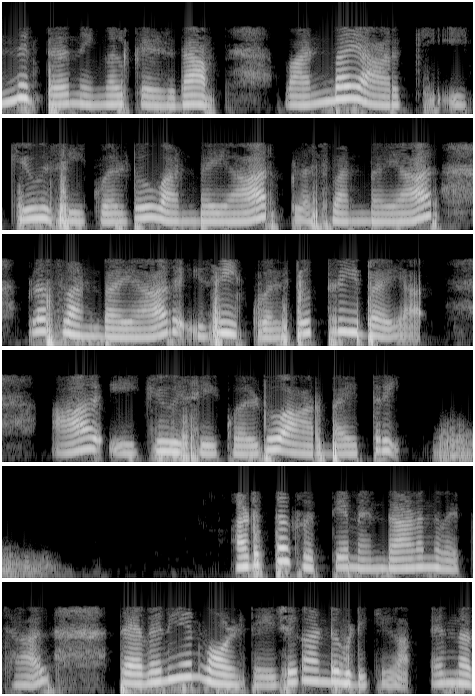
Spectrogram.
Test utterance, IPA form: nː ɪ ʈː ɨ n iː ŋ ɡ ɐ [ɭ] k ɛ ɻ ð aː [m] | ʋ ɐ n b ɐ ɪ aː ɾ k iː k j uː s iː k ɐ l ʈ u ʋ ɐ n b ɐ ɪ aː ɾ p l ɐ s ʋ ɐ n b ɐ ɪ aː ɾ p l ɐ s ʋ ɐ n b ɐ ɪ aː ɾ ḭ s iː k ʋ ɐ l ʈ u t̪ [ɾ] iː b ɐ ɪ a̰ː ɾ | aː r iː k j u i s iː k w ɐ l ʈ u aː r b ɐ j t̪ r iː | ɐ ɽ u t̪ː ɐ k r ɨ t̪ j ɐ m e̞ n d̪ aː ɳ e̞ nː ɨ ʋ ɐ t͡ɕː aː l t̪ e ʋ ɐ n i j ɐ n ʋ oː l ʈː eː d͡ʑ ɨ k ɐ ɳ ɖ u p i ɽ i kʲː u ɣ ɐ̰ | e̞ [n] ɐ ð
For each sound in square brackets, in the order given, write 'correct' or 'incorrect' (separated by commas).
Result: correct, correct, correct, incorrect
